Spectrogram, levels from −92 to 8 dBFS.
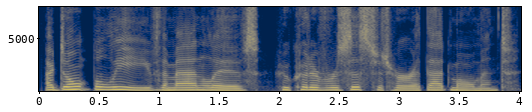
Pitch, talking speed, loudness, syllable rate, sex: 205 Hz, 210 wpm, -17 LUFS, 5.3 syllables/s, female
